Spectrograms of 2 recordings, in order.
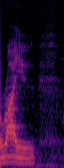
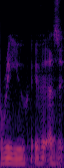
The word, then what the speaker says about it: Ryu: just use Ken or Rio or Ryu I think it's actually pronounced and Crouch and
